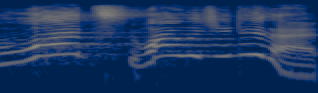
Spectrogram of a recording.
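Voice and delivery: very high, loud, shocked, disbelieving squeal.

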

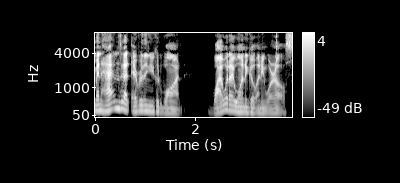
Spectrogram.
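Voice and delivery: put-on dismissive, brushing-off delivery with a scoff. Retelling a Manhattan art guy's reply about Brooklyn: imitating a scoffing reply. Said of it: "he just literally, like, scoffed".

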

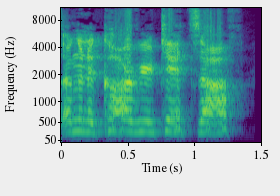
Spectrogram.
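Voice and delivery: loud, yelled, shouted out. Recapping a story, the speaker acts out Henry's line, retelling Henry's yell. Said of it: "Henry yells".

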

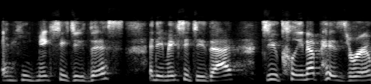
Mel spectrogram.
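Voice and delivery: shocked, scandalized, appalled, played-up tone. Retelling a scene where Carlton acts shocked: imitating Carlton acting shocked. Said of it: "acting like he's shocked and scandalized".

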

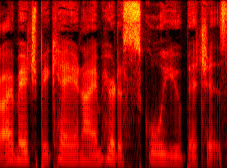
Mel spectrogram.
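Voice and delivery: low, dead-serious, totally serious delivery. Retelling a wrestling ad, imitating HBK very seriously. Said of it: "in a very serious face. He's like".

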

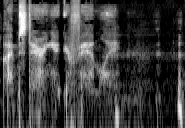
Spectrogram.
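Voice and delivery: slow, hushed, whispered mutter under the breath. Imagining what Wilson says while looking at the Taylors: Wilson muttering under his breath. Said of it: "under his breath".

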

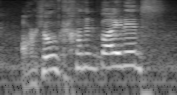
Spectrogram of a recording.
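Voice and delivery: very high, angry, outraged put-on outburst. Retelling what others said about someone getting invited, mock-angry. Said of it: "Angry they were".

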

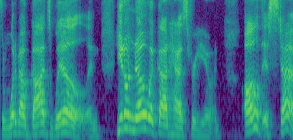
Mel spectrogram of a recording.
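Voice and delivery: acted-out screaming. Retelling what a woman screamed at the speaker over the phone: retelling someone screaming. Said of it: "she was screaming at me like".

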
